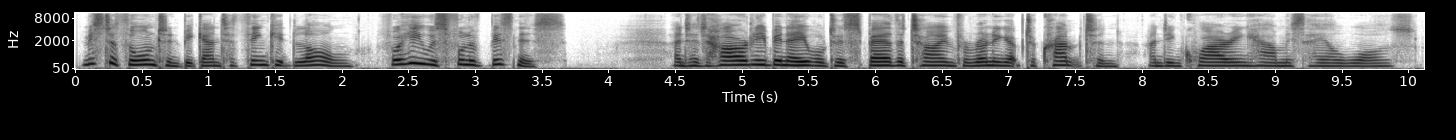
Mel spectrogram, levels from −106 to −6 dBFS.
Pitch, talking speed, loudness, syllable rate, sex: 210 Hz, 195 wpm, -17 LUFS, 4.9 syllables/s, female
